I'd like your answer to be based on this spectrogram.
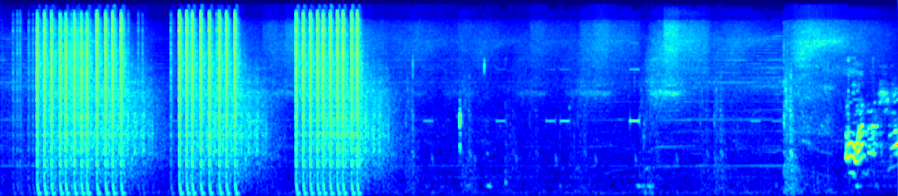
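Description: Roblox game gunfire comes as three rapid automatic bursts, each about a second long, followed by quieter game sounds, clicks and a few beeps, with a voice talking over it.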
